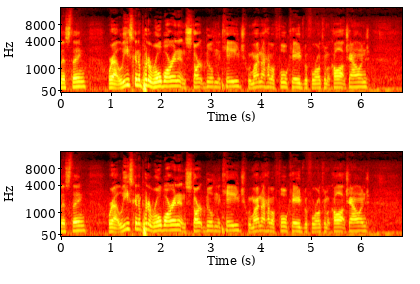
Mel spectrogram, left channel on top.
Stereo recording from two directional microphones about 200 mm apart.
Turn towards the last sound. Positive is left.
turn(degrees=25)  # may be behind; listen again after turning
